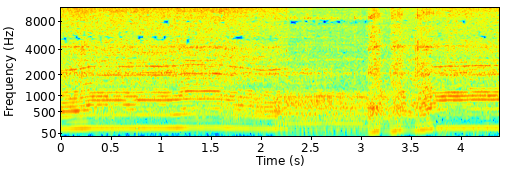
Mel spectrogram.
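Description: Two-stroke gasoline chainsaw running at high revs while cutting into a wooden timber. A bit past halfway the engine note drops lower, then revs quickly rise back up to the cutting speed near the end.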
